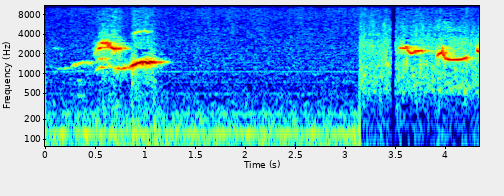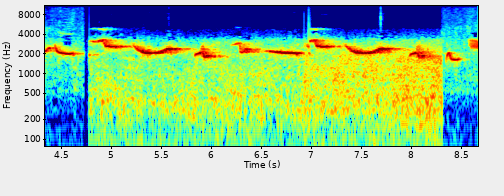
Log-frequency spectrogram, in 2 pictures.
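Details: Rufous-bellied thrush singing the 'piedade senhor' song, with female calls, giving clear, fluty whistled phrases that rise and fall, an opening pair then a quick unbroken run, with a broad hiss midway.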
